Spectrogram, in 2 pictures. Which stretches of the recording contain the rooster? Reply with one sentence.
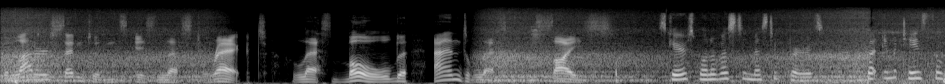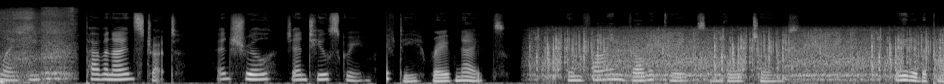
The rooster can't be heard in this clip.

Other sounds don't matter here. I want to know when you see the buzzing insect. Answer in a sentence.
You can hear the buzzing insect from 0.0 to 2.4 s, from 4.7 to 10.2 s and from 14.7 to 18.8 s.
